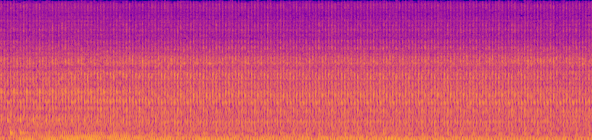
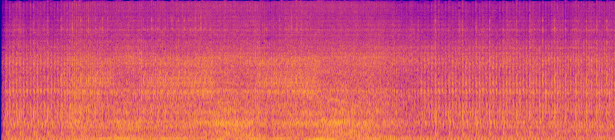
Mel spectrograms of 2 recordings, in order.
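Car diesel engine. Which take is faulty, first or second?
second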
